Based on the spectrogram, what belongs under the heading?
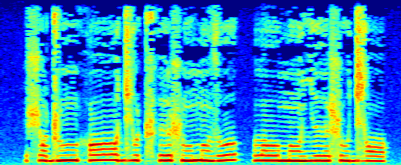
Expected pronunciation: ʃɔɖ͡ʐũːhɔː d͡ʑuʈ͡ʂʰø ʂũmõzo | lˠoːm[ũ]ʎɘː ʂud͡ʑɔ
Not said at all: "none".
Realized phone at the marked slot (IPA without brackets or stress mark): õ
